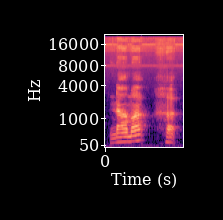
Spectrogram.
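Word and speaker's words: नमः: For example, a sentence ending with Nama and Visargam will be pronounced as Namaha.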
